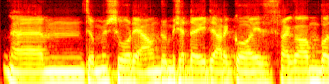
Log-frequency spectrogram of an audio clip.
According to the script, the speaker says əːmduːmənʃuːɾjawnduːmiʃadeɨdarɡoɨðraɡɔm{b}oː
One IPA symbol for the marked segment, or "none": b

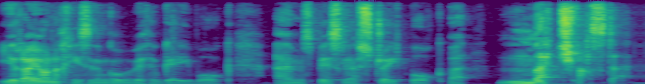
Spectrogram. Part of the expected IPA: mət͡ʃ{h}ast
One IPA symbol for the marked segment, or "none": f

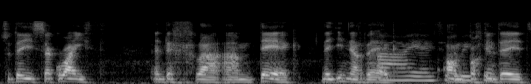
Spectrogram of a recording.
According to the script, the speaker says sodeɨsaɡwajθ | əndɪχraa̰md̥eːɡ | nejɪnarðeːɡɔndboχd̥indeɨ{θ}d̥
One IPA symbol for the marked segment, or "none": none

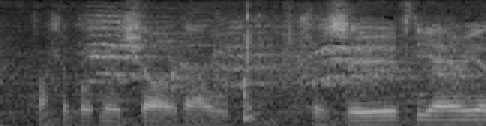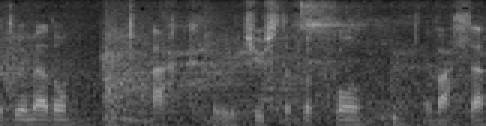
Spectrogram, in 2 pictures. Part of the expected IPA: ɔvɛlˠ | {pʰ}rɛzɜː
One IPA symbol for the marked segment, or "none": pʰ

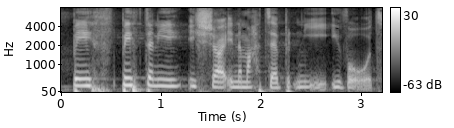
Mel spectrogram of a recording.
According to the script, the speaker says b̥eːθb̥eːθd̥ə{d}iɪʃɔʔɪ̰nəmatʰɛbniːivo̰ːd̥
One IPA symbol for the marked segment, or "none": n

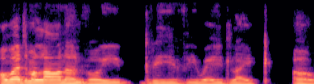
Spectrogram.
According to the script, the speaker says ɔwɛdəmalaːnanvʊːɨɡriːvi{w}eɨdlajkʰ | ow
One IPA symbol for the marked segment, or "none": w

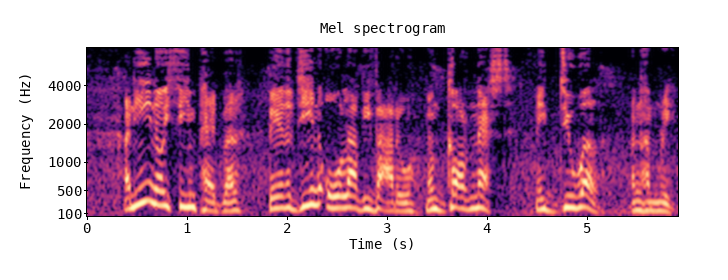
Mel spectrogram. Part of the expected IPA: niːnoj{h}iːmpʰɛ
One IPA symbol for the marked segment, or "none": θ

